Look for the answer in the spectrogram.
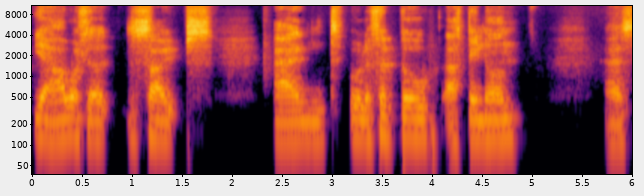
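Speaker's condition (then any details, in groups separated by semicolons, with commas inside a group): Down syndrome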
